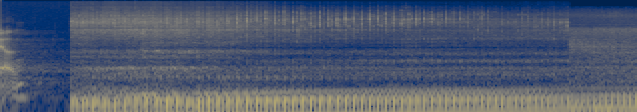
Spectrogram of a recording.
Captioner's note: motorcycle engine running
